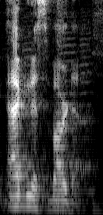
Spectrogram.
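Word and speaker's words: Agnès Varda: アニエス・ベルダ Yeah, but yeah, we pronounce her name Agnes Varda in English, I think.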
